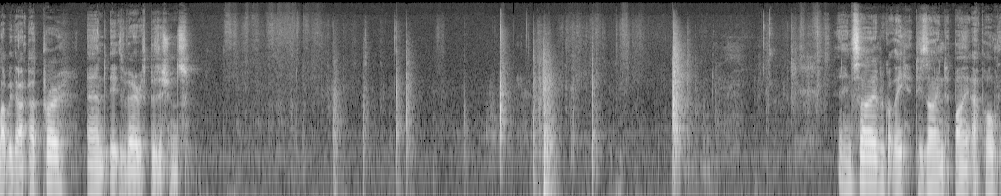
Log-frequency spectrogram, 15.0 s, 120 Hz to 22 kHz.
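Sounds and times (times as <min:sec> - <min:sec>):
box handling taps and rustles: 0:04.5 - 0:09.4.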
